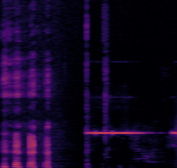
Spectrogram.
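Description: A smoke detector going off in a house sounds with a steady, piercing high-pitched tone after a short burst of loud pulsed beeps, with a person speaking faintly underneath.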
